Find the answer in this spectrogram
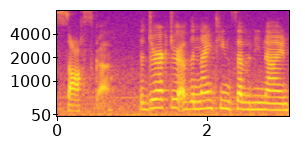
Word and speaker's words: Soska: Jen and Sylvia SOSKA, not SOSKA, which I was pronouncing it like that for the longest time, but it's SOSKA.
